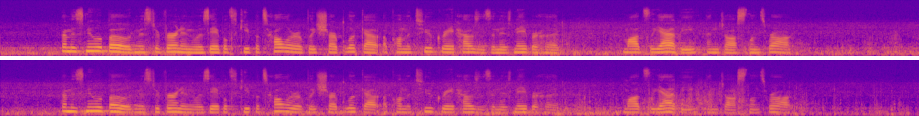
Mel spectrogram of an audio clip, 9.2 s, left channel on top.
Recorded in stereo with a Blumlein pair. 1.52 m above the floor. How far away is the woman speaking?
About 0.8 m.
